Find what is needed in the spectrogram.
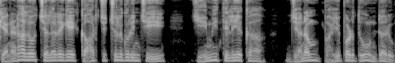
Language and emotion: Telugu, fearful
